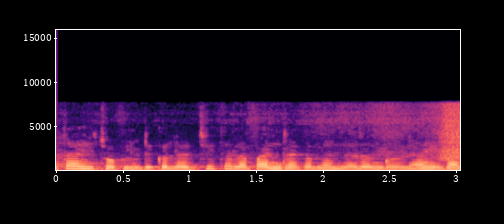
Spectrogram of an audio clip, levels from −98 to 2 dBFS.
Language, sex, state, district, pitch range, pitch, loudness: Marathi, female, Maharashtra, Sindhudurg, 230-245 Hz, 240 Hz, -15 LUFS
